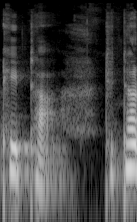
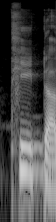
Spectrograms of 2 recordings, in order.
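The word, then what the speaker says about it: theta: थीटा है, कितना बच्चा इसको क्या पढ़ता है, ठीठा नहीं पढ़ना है, थीटा, देखो मैंने लिखा है स्पेलिंग, हिंदी में देख लो, मैं लिख रहा हूँ थीटा ऐसे करके, थीटा।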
